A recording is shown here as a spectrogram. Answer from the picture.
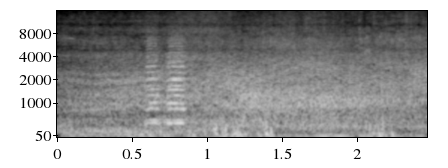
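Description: A car passing on the road, its tyre noise swelling through the middle and easing off, with a short pitched sound about half a second in.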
